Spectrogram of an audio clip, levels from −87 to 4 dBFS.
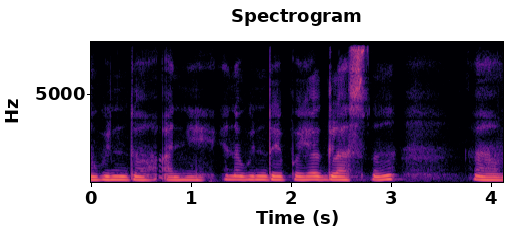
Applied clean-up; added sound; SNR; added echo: none; none; none; none.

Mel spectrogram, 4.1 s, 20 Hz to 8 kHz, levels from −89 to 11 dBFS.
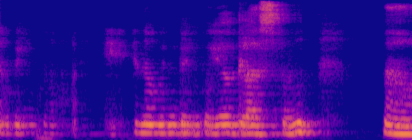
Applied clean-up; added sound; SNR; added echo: neural mask model DeepFilterNet 3.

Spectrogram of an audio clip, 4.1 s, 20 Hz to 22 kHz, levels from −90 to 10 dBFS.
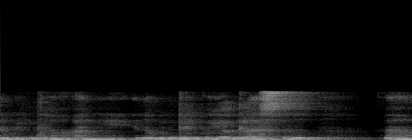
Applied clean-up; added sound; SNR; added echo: neural separator model SepFormer DNS4.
